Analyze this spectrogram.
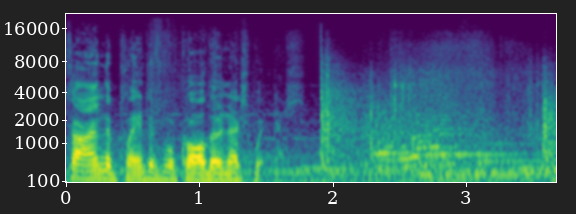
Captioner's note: gavel bangs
